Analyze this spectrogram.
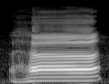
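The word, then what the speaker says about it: ح: বর্ণকে আমরা উচ্চারণ করব হা হলকের শুরু থেকে উচ্চারণ করব হা যেমন আমরা মানুষের নাম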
